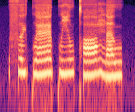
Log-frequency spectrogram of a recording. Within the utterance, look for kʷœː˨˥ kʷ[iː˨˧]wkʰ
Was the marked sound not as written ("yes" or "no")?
no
